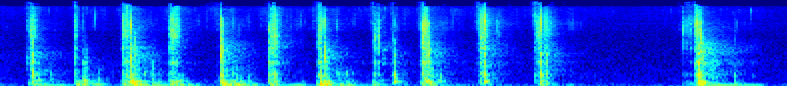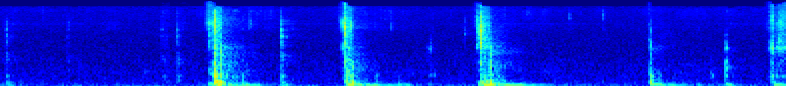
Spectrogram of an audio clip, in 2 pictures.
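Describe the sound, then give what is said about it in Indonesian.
Garlic being crushed and chopped with a knife: many sharp, quick strikes in fast rhythmic runs, a short pause, then sparser, irregular chops, with no talking. “sekarang kita geprek bawang putih nah habis hmm. itu kita cacah”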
